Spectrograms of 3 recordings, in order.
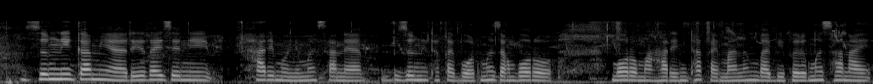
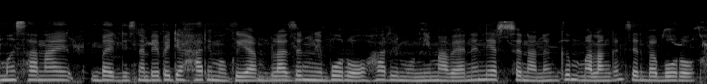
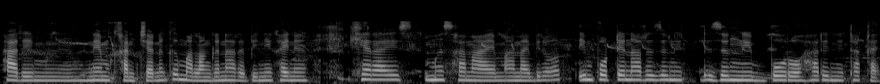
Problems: constant background noise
